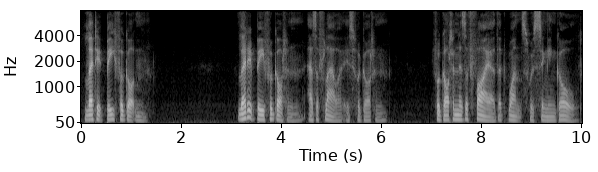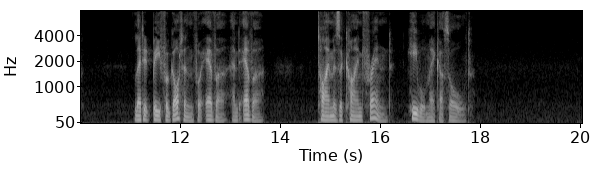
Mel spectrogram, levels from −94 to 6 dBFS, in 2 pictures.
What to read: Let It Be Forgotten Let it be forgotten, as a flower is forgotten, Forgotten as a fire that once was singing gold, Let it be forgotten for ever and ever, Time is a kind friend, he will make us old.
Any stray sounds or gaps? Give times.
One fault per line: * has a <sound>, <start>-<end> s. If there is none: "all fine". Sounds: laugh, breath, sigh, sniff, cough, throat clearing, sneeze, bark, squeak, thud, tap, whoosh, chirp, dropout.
all fine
